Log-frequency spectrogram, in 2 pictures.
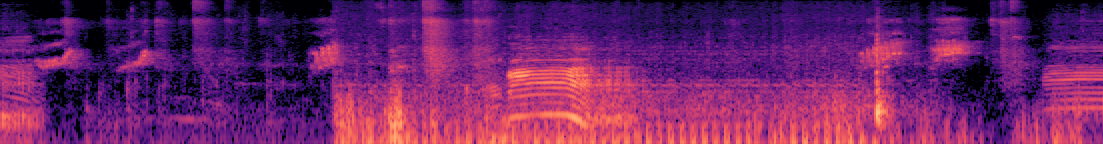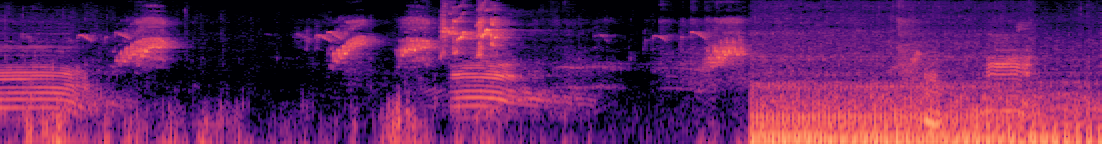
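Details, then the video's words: Cattle in a herd walking to graze through a settlement: three separate harmonic moos, each about a second long, between passages of low throbbing engine-like rumble and scattered sharp higher noises. "A herd of cows walks to graze in the settlement|Livestock|Sound of Cows"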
